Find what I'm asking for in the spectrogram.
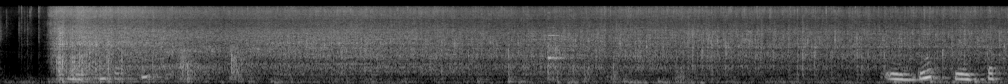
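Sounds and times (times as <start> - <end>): spices sizzling in hot oil: 0.0 - 10.0.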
